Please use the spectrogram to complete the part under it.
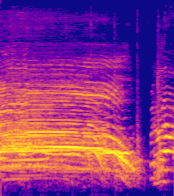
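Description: Crowd at a rap battle event, loud and close, yelling and cheering in a sustained roar with whoops that tapers off, then another burst of shouting starts.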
